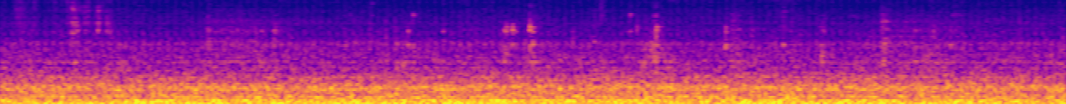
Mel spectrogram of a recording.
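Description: Chewing a bite of grilled cheese sandwich: faint, scattered wet mouth clicks over a steady low hum inside a stationary car.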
